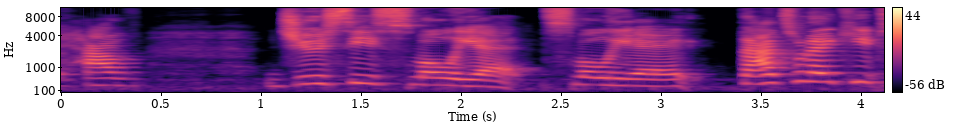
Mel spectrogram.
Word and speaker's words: Jussie Smollett: It's like, have Jussie Smollett.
